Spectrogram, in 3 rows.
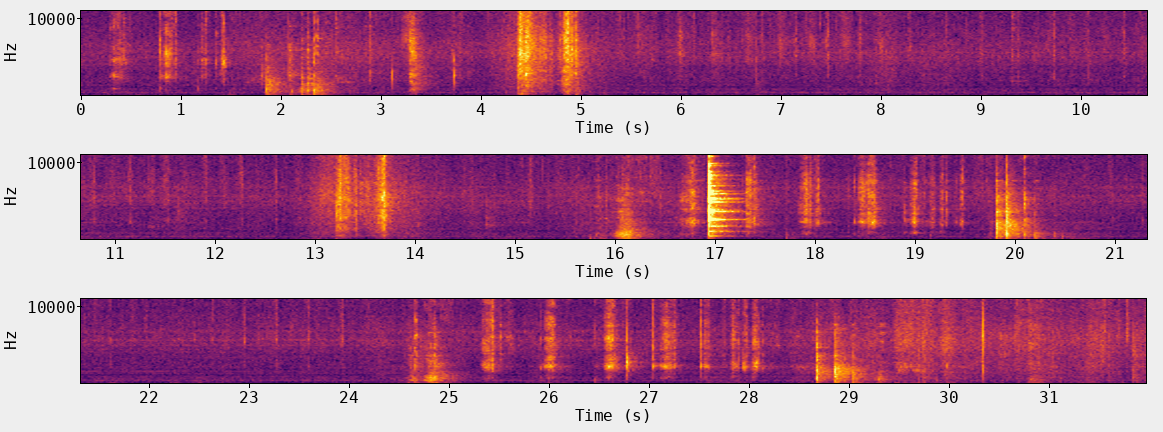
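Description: Small metal tartlet tins being handled and set down on a wooden worktop while pastry is pressed into them: scattered light knocks, taps and rubbing, with a pause of several seconds in the middle. The loudest sound, about 17 seconds in, is a sharp metallic clink that rings briefly. A faint steady hum sits underneath.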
